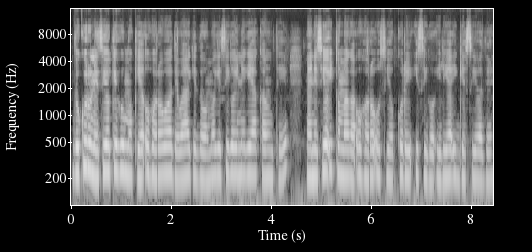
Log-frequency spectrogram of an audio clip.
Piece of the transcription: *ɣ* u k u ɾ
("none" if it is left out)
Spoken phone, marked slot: ð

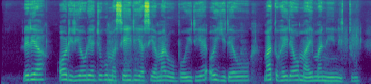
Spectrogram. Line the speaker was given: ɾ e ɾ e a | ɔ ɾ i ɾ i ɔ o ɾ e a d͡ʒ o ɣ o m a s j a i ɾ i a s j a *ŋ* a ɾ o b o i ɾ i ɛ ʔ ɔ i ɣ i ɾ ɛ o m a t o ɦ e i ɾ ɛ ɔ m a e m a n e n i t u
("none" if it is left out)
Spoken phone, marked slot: m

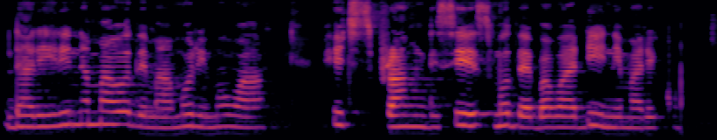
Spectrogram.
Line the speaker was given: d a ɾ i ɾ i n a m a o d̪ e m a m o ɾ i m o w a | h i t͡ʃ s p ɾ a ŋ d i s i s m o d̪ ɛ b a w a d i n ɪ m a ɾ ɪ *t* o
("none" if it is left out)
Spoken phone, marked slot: k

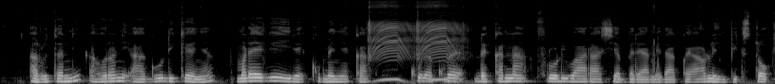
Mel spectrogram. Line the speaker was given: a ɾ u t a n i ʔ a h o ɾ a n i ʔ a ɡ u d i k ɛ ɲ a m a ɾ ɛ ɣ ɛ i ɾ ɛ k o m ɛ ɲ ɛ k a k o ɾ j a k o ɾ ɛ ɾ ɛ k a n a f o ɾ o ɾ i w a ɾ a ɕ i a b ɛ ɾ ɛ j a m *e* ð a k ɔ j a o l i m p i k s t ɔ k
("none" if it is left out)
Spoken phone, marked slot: e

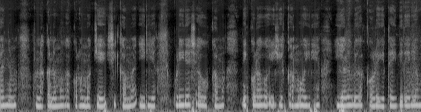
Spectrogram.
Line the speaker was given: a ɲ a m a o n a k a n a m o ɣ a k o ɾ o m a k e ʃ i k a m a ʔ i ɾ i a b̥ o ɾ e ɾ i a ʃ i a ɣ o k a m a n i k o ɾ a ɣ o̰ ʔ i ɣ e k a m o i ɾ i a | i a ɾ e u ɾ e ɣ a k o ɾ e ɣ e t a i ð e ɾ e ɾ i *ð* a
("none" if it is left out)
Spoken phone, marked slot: none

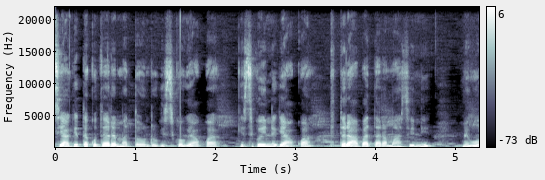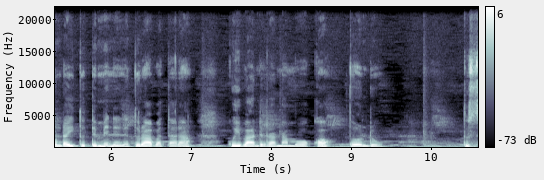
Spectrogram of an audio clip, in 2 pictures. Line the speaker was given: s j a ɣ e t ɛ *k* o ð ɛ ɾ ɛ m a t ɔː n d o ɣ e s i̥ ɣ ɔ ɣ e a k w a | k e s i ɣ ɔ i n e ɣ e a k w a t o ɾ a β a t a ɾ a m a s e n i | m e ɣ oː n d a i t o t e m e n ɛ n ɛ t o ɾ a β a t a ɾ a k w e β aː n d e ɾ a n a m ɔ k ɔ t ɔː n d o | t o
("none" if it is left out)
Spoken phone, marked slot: k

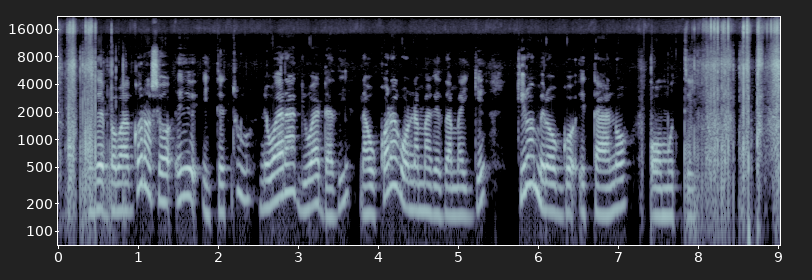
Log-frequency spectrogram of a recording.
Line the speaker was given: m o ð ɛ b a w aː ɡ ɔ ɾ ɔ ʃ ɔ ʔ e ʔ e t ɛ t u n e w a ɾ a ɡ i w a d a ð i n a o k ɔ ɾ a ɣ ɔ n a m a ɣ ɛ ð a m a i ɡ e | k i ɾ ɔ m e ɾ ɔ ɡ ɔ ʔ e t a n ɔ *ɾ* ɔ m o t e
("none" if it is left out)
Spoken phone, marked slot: none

